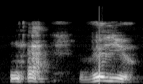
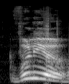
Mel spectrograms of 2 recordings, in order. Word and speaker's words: Vullioud: How do you say it? Vullioud. Vullioud. Oh, right, okay. Yeah. So I have been saying it wrong all these times.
